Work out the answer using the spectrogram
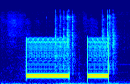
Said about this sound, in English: Two dial tones. Still can't figure that out.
